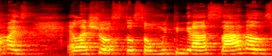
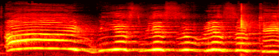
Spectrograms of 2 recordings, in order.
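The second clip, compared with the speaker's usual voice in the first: high, loud delighted greeting from an aunt; excited aunt; 12 semitones higher, 4 dB louder, slower than usual. Retold or imitated. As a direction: squeal hello to the little nieces. Aunt arriving, greeting nieces.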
